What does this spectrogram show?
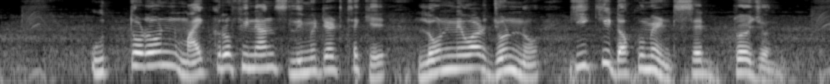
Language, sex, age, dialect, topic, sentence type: Bengali, male, 31-35, Standard Colloquial, banking, question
